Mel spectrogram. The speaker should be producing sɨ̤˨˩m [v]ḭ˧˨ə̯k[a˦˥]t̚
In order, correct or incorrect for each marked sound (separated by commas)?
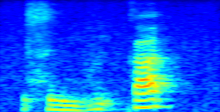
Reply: correct, correct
